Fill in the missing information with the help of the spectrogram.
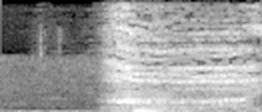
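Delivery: soft unvoiced sigh of dread; uneasy sigh. A narrator's reading. Narrator sighing softly before the dreaded stockroom. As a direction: breathe out the dread before going in.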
